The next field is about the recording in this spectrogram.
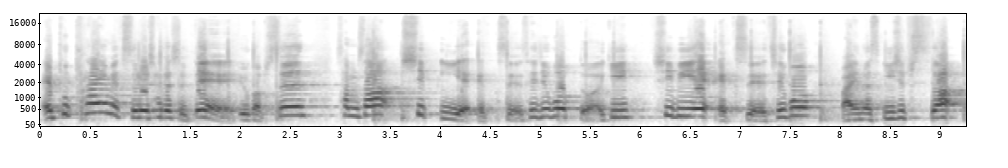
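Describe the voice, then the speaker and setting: A woman's voice: a little high, a little mellow. A woman teaching as a math instructor, explaining exam solutions step by step and often posing questions as she goes. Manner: instructive, poses questions while working through steps. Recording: echoey room with long reverb.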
